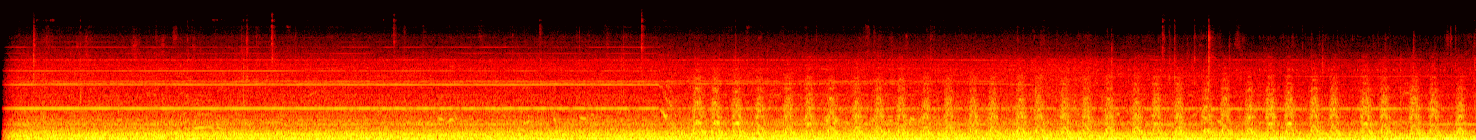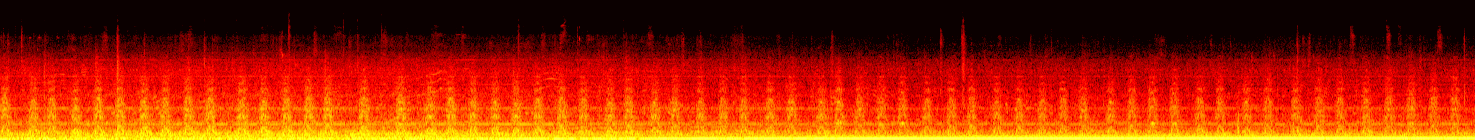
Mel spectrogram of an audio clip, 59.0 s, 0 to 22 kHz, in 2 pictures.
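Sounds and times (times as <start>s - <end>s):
aircraft cabin hum: 0.2s - 59.0s
hydraulic pump barking: 13.3s - 59.0s.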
